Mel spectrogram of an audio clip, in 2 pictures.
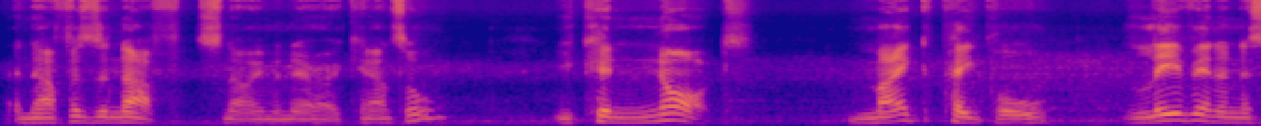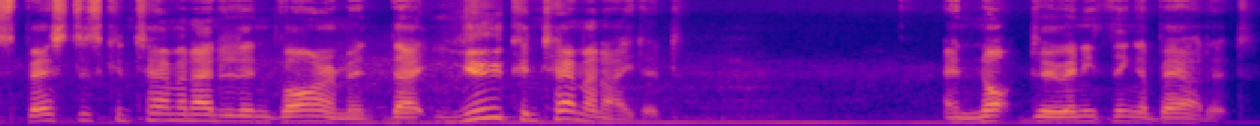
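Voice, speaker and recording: Answering viewers' political questions live, this fifties-aged Australian stream host and community advocate speaks in short, blunt, emphatic bursts full of swearing. He has a missing front tooth and a medium-pitched, darkish voice, with a little hiss or hum in the recording.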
